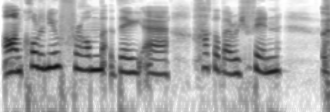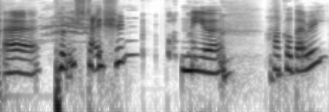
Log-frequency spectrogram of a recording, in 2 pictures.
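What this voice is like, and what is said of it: Put-on accent, police caller character. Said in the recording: “This accent.”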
